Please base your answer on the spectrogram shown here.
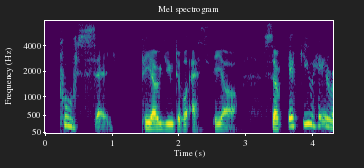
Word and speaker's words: pousser: If you have two S's in a word, in the middle of a word, that is pronounced like Danny's snake. Pousser, P-O-U-S-S-E-R.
